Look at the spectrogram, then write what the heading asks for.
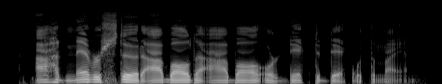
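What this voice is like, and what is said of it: Put-on Southern accent. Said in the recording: “For Holland, I have to do the accent. Have to do it. ... I might be just a normal Southern gentleman.”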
